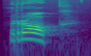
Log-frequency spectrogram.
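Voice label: "рок", Komi, female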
